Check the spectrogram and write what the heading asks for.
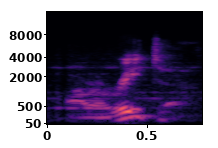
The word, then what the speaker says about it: Ararita: This word is pronounced Ararita.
